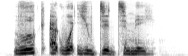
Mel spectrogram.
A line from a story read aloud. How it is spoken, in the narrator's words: he spat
